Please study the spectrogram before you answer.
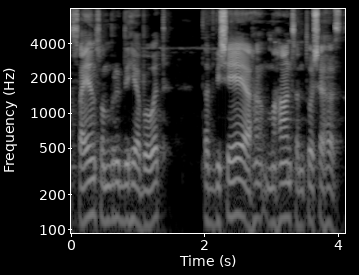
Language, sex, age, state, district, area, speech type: Sanskrit, male, 45-60, Telangana, Karimnagar, urban, spontaneous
